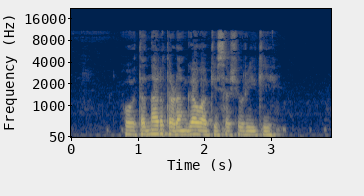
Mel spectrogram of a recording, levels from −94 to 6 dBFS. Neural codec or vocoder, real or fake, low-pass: none; real; 10.8 kHz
